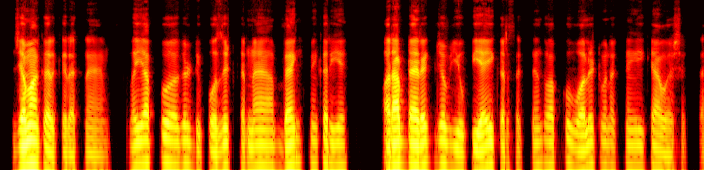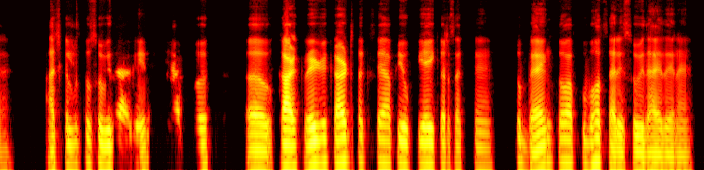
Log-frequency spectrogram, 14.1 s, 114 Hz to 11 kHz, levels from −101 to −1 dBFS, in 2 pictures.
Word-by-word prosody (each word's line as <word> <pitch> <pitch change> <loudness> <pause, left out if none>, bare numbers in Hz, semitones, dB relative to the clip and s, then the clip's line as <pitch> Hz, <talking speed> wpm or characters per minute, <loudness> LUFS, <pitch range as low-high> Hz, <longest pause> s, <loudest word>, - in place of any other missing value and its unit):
जमा 115 +4 +10
करके 95 -4 -1
रख 85 - -4
रहे 90 -1 -6
हैं। 85 -1 -12 0.2
वहीं 120 +3 +2
आपको 135 +2 +1
अगर 125 +1 -2
डिपॉजिट 100 +2 -3
करना 110 0 -3
है - - +1
आप 110 - -5
बैंक 115 +3 +1
में 125 - -7
करिए 120 -1 -2 0.4
और 110 - +6
आप 120 0 +9
डायरेक्ट 120 +2 +5
जब 125 -2 0
यूपीआई 105 +2 +2
कर 110 -2 -7
सकते 115 - -15
हैं 120 - -7
तो 125 - -5
आपको 120 +1 -5
वॉलेट 110 +5 -1
में 120 - -8
रखने 115 0 -9
की 110 - -5
क्या 105 -1 -4
आवश्यकता 90 +2 -9
हैं। 100 - -20 0.4
आजकल 115 0 -5
तो 130 +2 -9
सुविधा 115 -2 -2
आ - - -3
गई - - -4
है - - -5 0.3
आप 115 - -7 0.4
अ, 100 - -3 0.3
का 115 -1 +9
क्रेडिट 125 +4 +2
कार्ड 135 +1 +5
तक 140 - -7
से 130 - -8
आप 125 +1 -4
यूपीआई 120 0 +1
कर 120 0 -7
सकते 110 0 -12
हैं 105 -1 -10 0.2
तो 135 - -7
बैंक 110 +2 0
तो 135 - -4
आपको 130 -1 -3
बहुत 135 +3 0
सारी 100 -1 -1
सुविधाएँ 90 -1 -2
दे 90 - -4
रहे 85 0 -8
है 85 - -13
115 Hz, 255 wpm, -25 LUFS, 100-125 Hz, 0.4 s, जमा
